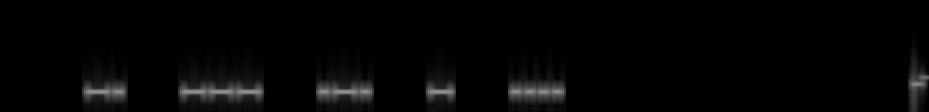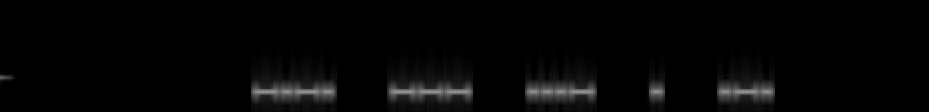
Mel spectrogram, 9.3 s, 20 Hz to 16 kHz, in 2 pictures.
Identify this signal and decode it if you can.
Morse code, heard as a keyed tone, about 34 wpm, spaced as for 20 wpm, 700 Hz. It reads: NORTH COVER
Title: 3x Character Spacing - Top 300 Words - 35wpm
